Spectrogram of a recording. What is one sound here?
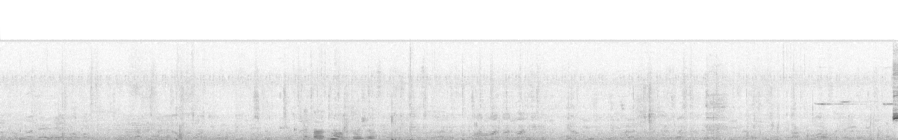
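Men's voices chatter and call out at a distance outdoors.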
